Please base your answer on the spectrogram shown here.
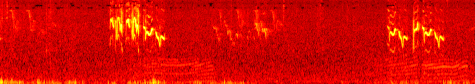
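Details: Sooty-headed bulbul calling the flock: two bursts of quick, descending, wavering whistled notes several seconds apart, with faint low background hum.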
